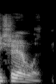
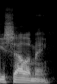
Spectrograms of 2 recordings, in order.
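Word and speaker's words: Chalamet: a Marvel movie yeah Timothy shamlett what it's awesome not how you say his name Timothy shalamet Timothy wow Timothy okay Timothy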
